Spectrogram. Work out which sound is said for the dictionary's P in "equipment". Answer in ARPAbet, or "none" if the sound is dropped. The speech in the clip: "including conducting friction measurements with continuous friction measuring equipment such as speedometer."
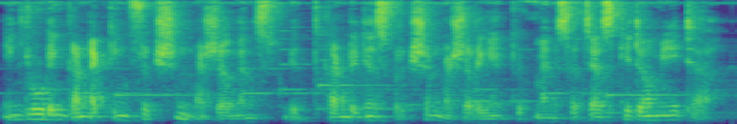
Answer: P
